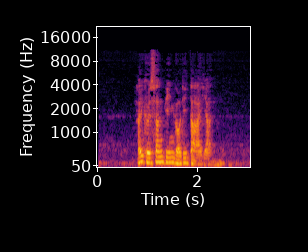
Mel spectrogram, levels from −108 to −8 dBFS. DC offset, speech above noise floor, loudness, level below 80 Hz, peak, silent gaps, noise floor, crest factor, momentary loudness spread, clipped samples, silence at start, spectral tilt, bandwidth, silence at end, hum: under 0.1%; 33 dB; -27 LUFS; -52 dBFS; -12 dBFS; none; -59 dBFS; 18 dB; 16 LU; under 0.1%; 0.05 s; -8 dB/octave; 11 kHz; 0.4 s; none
